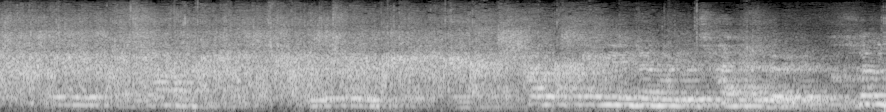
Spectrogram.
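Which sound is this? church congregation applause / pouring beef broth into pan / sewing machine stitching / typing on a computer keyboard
church congregation applause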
